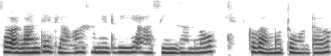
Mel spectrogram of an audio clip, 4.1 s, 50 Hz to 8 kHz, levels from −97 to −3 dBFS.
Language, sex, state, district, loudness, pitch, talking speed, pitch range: Telugu, female, Telangana, Karimnagar, -32 LUFS, 240 Hz, 115 wpm, 225-250 Hz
